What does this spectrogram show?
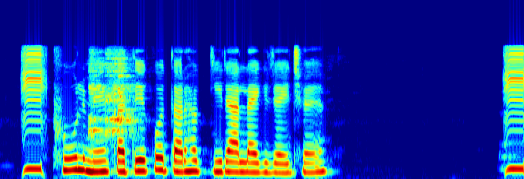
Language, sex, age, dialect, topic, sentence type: Maithili, female, 18-24, Bajjika, agriculture, statement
